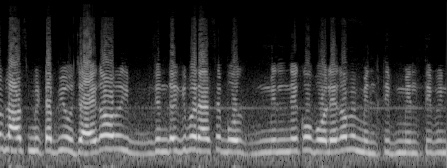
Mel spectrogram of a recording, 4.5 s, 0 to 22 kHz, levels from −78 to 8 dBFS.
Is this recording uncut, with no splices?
yes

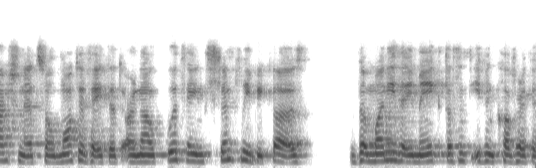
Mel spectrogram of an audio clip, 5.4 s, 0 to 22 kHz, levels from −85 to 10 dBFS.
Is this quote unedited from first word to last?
yes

